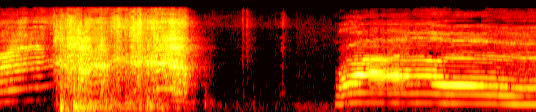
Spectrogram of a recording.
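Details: Pet cat caterwauling: a harsh, noisy yowl, a pause of silence, then a long drawn-out steady wailing meow.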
